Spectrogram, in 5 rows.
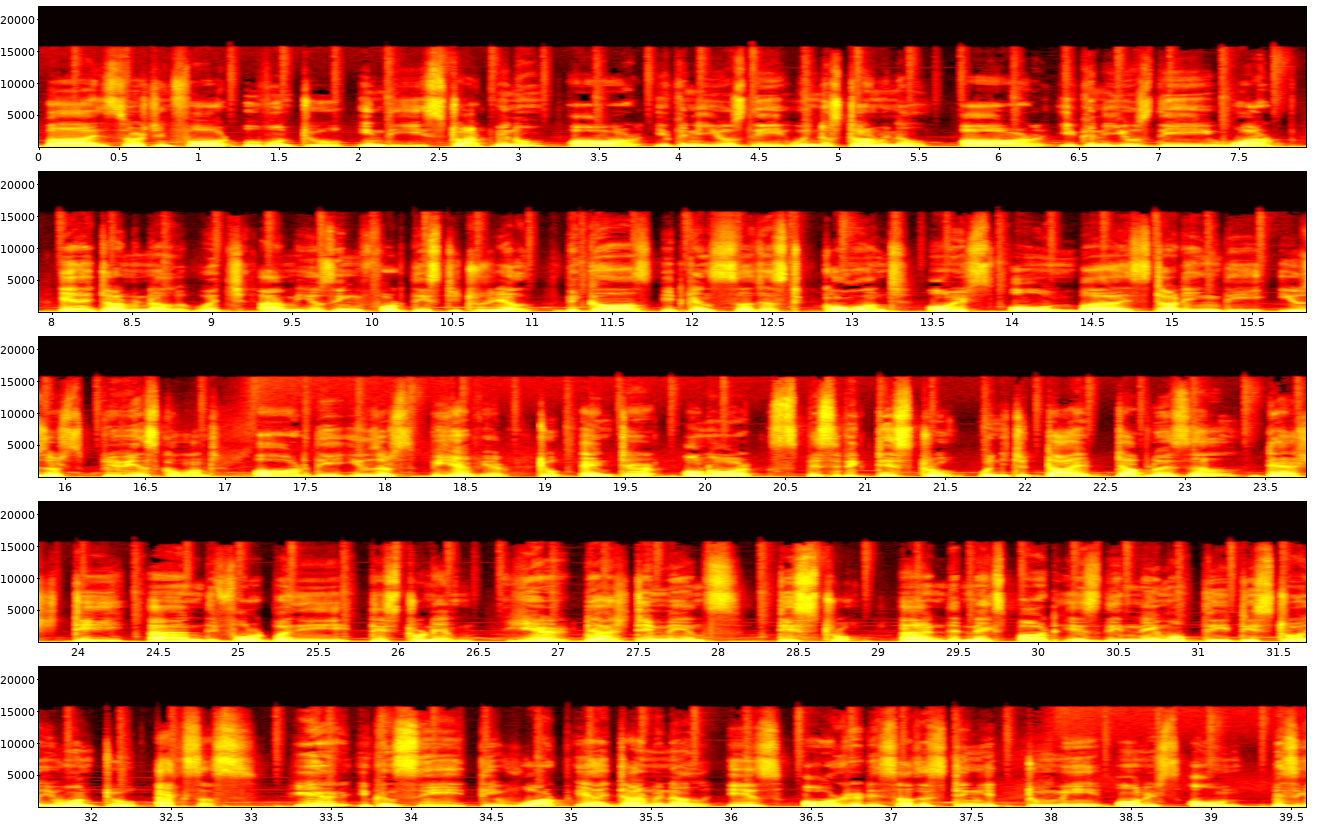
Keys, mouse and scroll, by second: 0.8 click, 1.7-2.2 scroll, 4.1-5.5 typing, 7.5 BackSpace, 11.6 click, 18.1 click, 23.4-25.6 typing, 26.8 d, 29.2 space, 31.2 right click.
